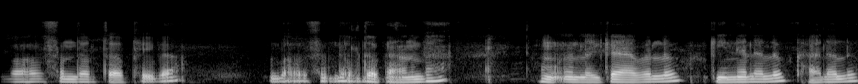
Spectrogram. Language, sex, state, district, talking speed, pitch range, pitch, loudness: Bhojpuri, male, Bihar, Muzaffarpur, 105 wpm, 115-145 Hz, 120 Hz, -19 LUFS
